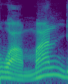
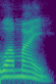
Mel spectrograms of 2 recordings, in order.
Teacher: Karena nun matinya bertemu dengan ya, maka bunyi nun matinya berubah menjadi ya.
